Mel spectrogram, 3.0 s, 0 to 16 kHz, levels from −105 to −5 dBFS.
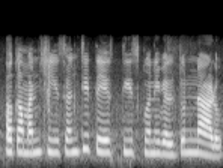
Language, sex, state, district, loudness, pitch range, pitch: Telugu, female, Telangana, Hyderabad, -19 LUFS, 235-255 Hz, 245 Hz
